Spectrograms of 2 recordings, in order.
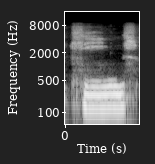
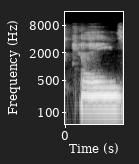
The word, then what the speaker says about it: Keynes: pronounce this name maybe Keynes, but I promise you it's Keynes. It rhymes with brains, is a way to remember.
